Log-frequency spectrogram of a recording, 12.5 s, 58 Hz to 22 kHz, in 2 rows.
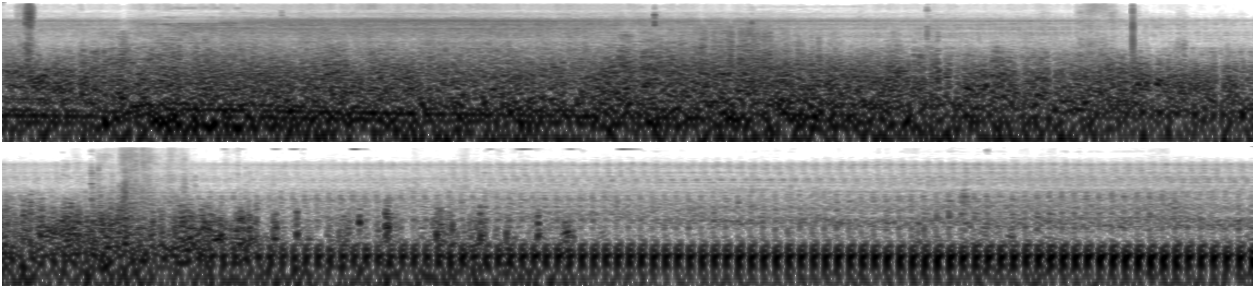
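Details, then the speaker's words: RPS Racer 140, first run after new head with Z40 race cam, 18-tooth front sprocket, rider about 225–230 lb, third gear near 50 mph on a long uphill: engine pulls hard and revs smoothly all the way up, steady buzzy note, no stumble; runs healthy. "Listen to it rev all the way up. And this is a long, steep uphill. Not super steep, but it's a pretty long uphill all the way back into town."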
